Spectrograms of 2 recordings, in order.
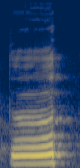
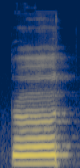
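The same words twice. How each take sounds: Both takes have the same delivery.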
